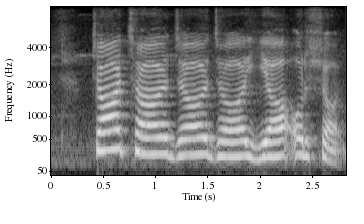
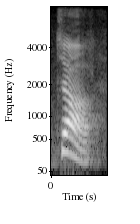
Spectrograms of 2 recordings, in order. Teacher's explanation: उच्चारण करते समय जीवा अग्र कठोर तालु को स्पर्श करता है। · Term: तालव्य व्यंजन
